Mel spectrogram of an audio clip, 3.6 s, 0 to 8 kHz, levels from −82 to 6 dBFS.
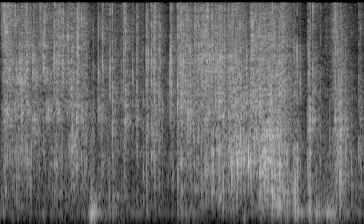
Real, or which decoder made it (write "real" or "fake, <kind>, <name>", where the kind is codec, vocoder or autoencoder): real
